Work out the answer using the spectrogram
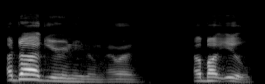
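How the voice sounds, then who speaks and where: A man's voice: on the high side, very animated, fairly quick, no room sound. Visual novel android, read by a man: female machine, literal-minded, formal and emotionless in delivery. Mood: clinical, blunt. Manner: pedantic, clinical, formal wording.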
